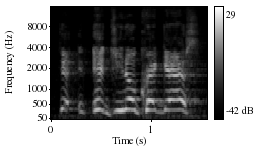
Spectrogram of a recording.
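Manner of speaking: pushy, high-pitched hollering across a table; Belzer calling out. Retold or imitated. Belzer calls Chris over to sit down, high insistent shout. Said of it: "Richard stands up and goes".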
